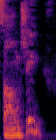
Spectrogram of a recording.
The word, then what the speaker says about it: Shang-Chi: And by the way, we learned this week that Shang-Chi is pronounced Song-Chi.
